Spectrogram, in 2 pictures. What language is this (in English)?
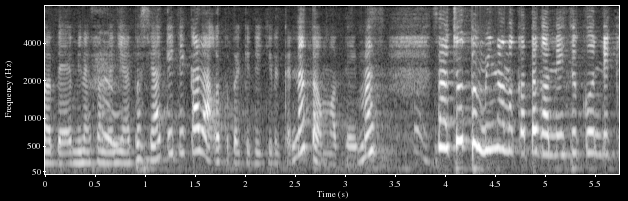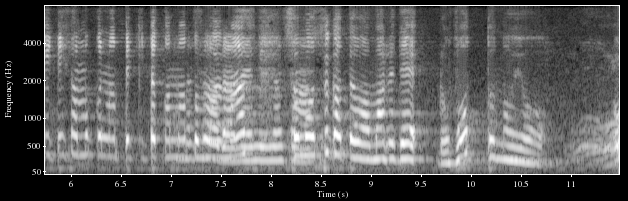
Japanese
